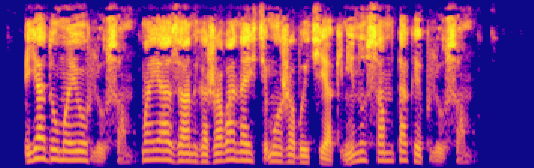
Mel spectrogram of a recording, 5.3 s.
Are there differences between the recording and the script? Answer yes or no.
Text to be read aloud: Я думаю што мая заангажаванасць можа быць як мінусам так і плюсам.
yes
